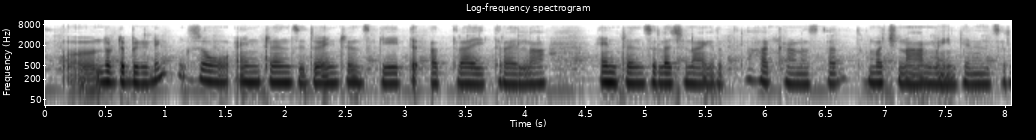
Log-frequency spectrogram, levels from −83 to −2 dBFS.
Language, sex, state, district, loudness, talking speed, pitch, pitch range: Kannada, female, Karnataka, Mysore, -19 LUFS, 110 wpm, 155 Hz, 150-165 Hz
